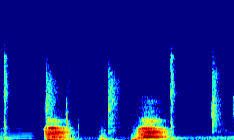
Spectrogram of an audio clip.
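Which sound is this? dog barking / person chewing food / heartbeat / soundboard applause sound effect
dog barking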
